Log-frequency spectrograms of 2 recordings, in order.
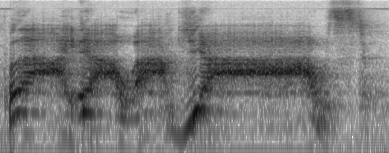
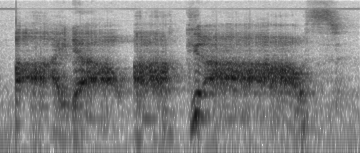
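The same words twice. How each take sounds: First: It is said with a loud yell. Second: It is said softly without yelling.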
